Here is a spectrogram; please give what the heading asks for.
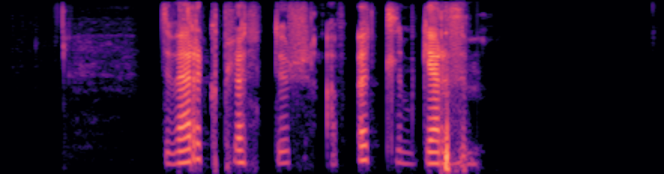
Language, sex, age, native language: Icelandic, female, 40-49, Icelandic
